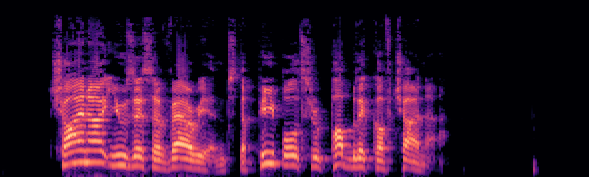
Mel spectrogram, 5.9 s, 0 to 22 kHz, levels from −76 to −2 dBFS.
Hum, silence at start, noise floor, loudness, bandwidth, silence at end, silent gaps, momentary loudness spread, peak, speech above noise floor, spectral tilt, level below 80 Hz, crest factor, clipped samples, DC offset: none; 0.5 s; under -90 dBFS; -16 LUFS; 16 kHz; 1.55 s; none; 13 LU; -2 dBFS; over 73 dB; -3.5 dB/octave; -66 dBFS; 18 dB; under 0.1%; under 0.1%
